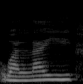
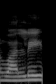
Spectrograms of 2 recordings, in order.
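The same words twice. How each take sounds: First: The final 'ai' sound is read softly and smoothly. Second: The final 'ai' sound is read harshly, not softly. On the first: The speaker calls it right. "tapi walai" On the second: The speaker calls it wrong. "bukan walai"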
